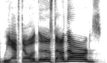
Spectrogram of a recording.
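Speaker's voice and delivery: put-on high-pitched, over-the-top French accent; intense French accent. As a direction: play an unyielding French inspector, worked up. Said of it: "he was being really intense about it".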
